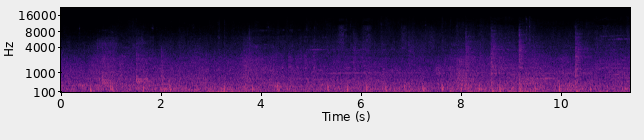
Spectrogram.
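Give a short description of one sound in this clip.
Footsteps thud quickly on wooden stairs and floorboards.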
